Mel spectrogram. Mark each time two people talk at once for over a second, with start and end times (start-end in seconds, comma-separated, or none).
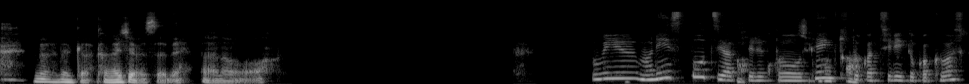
7.3-8.7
